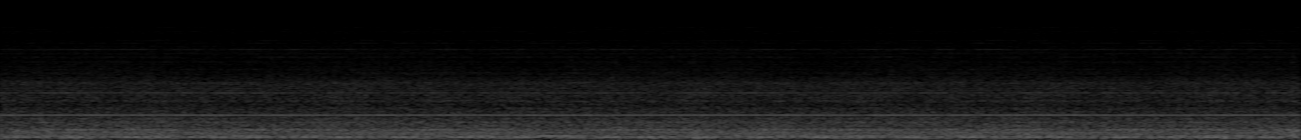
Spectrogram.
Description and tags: Computer Noise
The droning sound of a computer: Its high pitched whine and drone of CPU fan.
drone, computer, noise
